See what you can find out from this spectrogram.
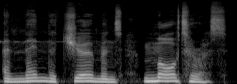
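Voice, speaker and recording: An actor playing a young wounded British infantryman, plainly and haltingly telling his story in an audio play. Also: medium pitch, steady tone, close to an everyday voice. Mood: matter-of-fact. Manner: conversational, halting, present-tense storytelling. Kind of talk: first-person dramatic monologue in audio play.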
